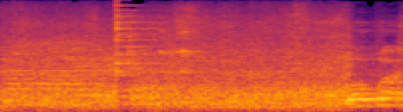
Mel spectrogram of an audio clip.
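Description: Tableware clinking at a dinner table: cutlery and glasses knocking against plates, with one sharp clink about half a second in, over a background of voices.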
